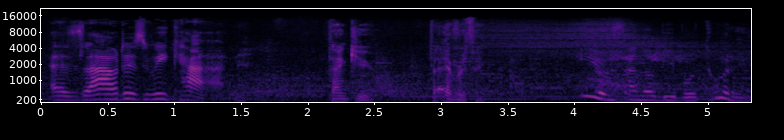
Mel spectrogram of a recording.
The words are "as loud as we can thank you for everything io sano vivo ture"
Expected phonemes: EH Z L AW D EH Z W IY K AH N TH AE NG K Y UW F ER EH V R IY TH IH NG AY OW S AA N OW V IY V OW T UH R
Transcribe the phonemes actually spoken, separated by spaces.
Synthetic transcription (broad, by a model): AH Z L AW D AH Z W IY K AH N TH AE NG K Y UW F ER EH V R IY TH IH NG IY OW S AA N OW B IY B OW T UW R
